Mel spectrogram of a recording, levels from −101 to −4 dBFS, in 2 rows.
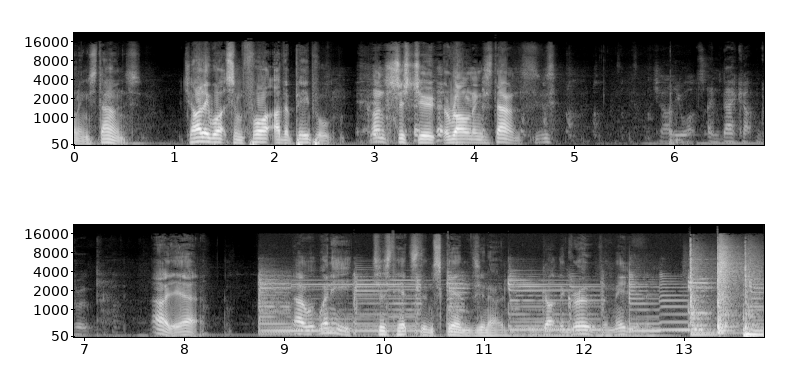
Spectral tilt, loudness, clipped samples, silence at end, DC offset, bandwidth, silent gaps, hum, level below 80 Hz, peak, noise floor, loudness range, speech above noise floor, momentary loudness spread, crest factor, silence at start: -4.5 dB/octave; -17 LUFS; under 0.1%; 0 s; under 0.1%; 16.5 kHz; none; none; -34 dBFS; 0 dBFS; -59 dBFS; 10 LU; 41 dB; 22 LU; 18 dB; 0 s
